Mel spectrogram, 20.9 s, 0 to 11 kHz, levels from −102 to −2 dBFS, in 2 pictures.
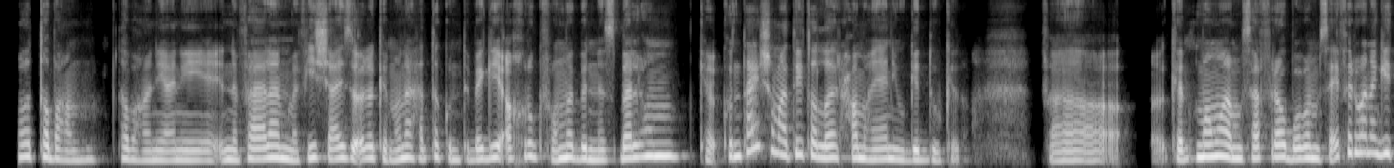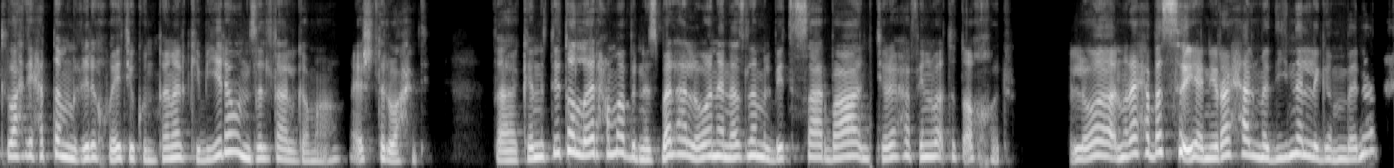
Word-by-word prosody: آه، 245 - +1
طبعًا، 195 -6 -3 0.2
طبعًا، 190 -4 -4
يعني 180 0 -3
إن 190 +1 0
فعلًا 210 +3 +2
ما 200 -4 +2
فيش 220 +4 -2
عايزه 215 +2 +1
أقول 215 - 0
لك 220 -3 -2
إن 180 - -5
أنا 225 +3 +2
حتى 215 +3 -6
كنت 195 -3 -7
باجي 205 +4 0
أخرج 230 +2 -3
فهم 210 +4 +2
بالنسبة 200 0 0
لهم 255 +1 +2
ك - - -8
كنت 250 +3 -3
عايشه 375 -2 -2
مع 280 - 0
تيته 280 -1 -2
الله 225 -2 +3
يرحمها 220 -3 0
يعني 200 0 0
وجدو 185 0 -3
وكده، 165 - -14 0.5
فكانت 180 +4 -6
ماما 245 +1 +6
مسافره 215 +2 0
وبابا 215 -1 +2
مسافر 245 +9 -1
وأنا 320 -2 -1
جيّت 295 -1 -1
لوحدي 255 +1 0
حتى 260 +2 -2
من 230 - +5
غير 210 +2 +1
أخواتي 210 -1 0
كنت 185 0 -6
أنا 225 - +4
الكبيرة 230 - -1
ونزلت 215 -8 +1
على 195 - -1
الجامعة، 170 +2 -8
عِشت 195 +2 -4
لوحدي 160 -4 -4 0.5
فكانت 180 +7 +1
تيته 315 +3 +2
الله 280 -4 +4
يرحمها 300 +2 +1
بالنسبة 200 -3 +1
لها 290 - 0
اللي 235 -6 +2
هو 245 - +3
أنا 255 -1 +4
نازله 240 +4 +2
من 245 - +5
البيت 210 +1 -2
الساعة 235 +2 -3
16:00 235 +4 +1
أنتِ 210 -1 -5
رايحه 245 +4 -1
فين 235 0 0
الوقت 245 -1 -1
اتأخر؟ - - -9 0.4
اللي 205 +1 +1
هو 245 - +1
أنا 245 -4 +2
رايحه 310 +1 +2
بس 330 +2 +3
يعني 225 - +6
رايحه 285 +6 +2
المدينة 235 +1 +2
اللي 255 -6 +2
جنبنا. 205 - -1
220 Hz, 225 wpm, -21 LUFS, 195-255 Hz, 0.5 s, ماما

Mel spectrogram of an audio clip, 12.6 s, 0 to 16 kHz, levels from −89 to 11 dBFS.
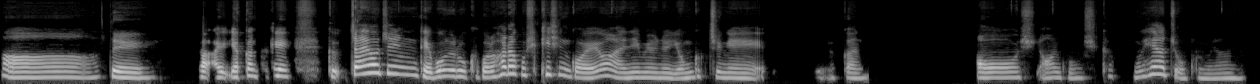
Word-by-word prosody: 아 210 -2 +1
네. 205 -3 +3 0.4
아 225 - +6 0.2
약간 240 +4 +3
그게 260 -2 +2 0.3
그 - - -1
짜여진 340 -3 +5
대본으로 235 +1 +3
그걸 220 +2 -1
하라고 330 -2 +4
시키신 300 -2 -4
거예요? 210 +6 +1
아니면은 200 -3 -2
연극 205 +7 -5
중에 195 -4 -4 0.5
그 215 - -19
약간 190 0 -7 1.1
어씨 205 +1 -1
아이고 195 -1 -8
시켰 215 +6 -19 0.2
뭐 220 +2 -8
해야죠 310 - -1
그러면. 180 0 -8
210 Hz, 245 characters per minute, -21 LUFS, 195-255 Hz, 1.1 s, 아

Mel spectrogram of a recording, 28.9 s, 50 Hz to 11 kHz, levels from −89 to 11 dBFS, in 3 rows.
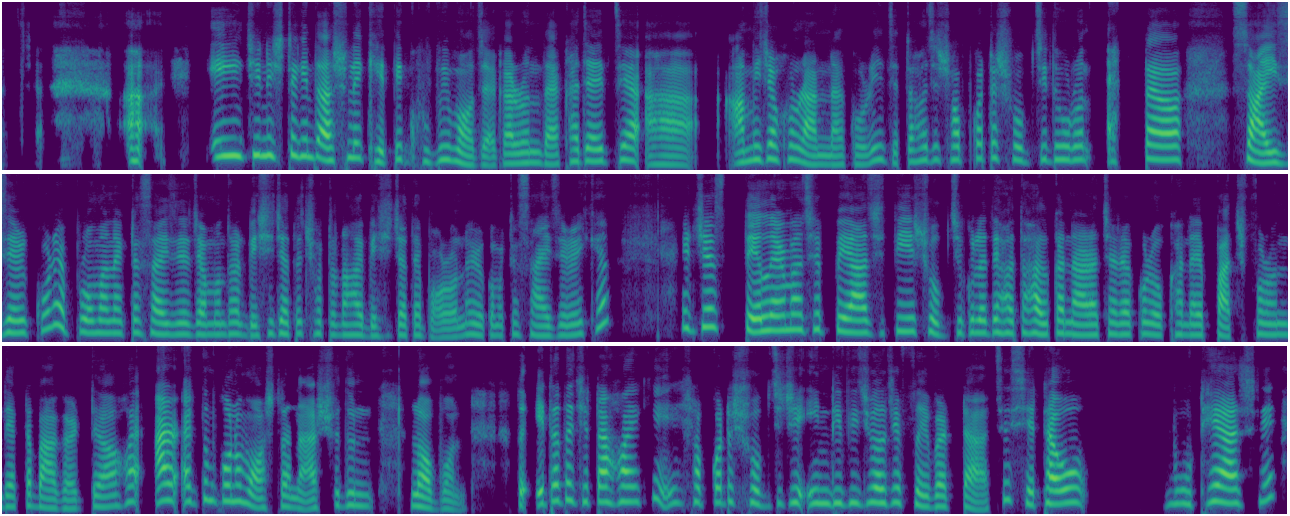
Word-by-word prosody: আচ্ছা। - - -32 0.7
আ - - +7 0.7
এই 335 - +7 0.2
জিনিসটা 340 0 +2
কিন্তু 310 -3 +3
আসলে 295 +4 -1
খেতে 225 +4 -1
খুবই 230 +4 -5
মজা। 165 -4 -1
কারণ 195 +2 +1
দেখা 180 +6 -2
যায় 230 0 +3
যে, 260 - 0 0.2
আ - - -3 0.6
আমি 240 +5 0
যখন 265 0 0
রান্না 170 -1 -1
করি 170 +8 -5
যেটা 210 +3 -8
হয় 250 +1 -5
যে 255 - -7
সবকটা 285 +3 -2
সবজি 250 0 -5
ধরুন 260 0 -1 0.2
একটা 275 - 0 0.7
সাইজের 205 +4 +5
করে, 330 +6 -1
প্রমাণ 235 -2 0
একটা 240 +2 -6
সাইজের। 210 -1 0
যেমন 205 0 -2
ধরেন 215 -2 -4
বেশি 185 - -6
যাতে 225 0 -2
ছোট 225 - -9
না 200 - -2
হয়, 195 -1 -2
বেশি 180 0 -12
যাতে 195 0 -4
বড় 150 +2 -5
না 185 - -9
হয় 210 - -4
এরকম 190 0 -8
একটা 215 -2 -12
সাইজ 185 -1 -3
এ - - -3
রেখে 220 - -6 0.6
it's 315 - -3
just 350 0 +3 0.2
তেলের 280 +2 +7
মাঝে 300 +1 0
পেঁয়াজ 245 -3 +5 0.2
দিয়ে 265 -1 +1
সবজিগুলো 235 +2 -3
দিয়ে 245 -1 0
হয়তো 235 +1 -3
হালকা 225 +1 +3
নাড়াচাড়া 205 +2 +1
করে 220 -2 -2
ওখানে 200 +1 -6 0.2
পাঁচফোড়ন 205 +4 -1
দিয়ে 205 - -3
একটা 220 - -5
বাগার 170 -2 -1
দেওয়া 200 0 +1
হয়। 295 - +1 0.2
আর 320 - +10
একদম 320 +3 -4
কোন 310 - +4
মসলা 185 +3 -1
না। - - -1
আর 175 - -5
শুধু 235 0 -6
ন - - -5 0.4
লবণ। 165 -6 +1 0.4
তো - - +1
এটাতে 330 -8 +2
যেটা 295 0 +5
হয় 295 0 +5
কি 370 - -7 0.3
সব 290 - 0
কটা 285 +2 0
সবজি 255 -4 -3
যে - - +1 0.2
individual 270 +1 0
যে 280 - 0
ফ্লেভার 210 -3 +1
টা 195 - +2
আছে 235 - -14 0.2
সেটাও 255 +1 +7 0.8
বু 255 - -5
উঠে 280 +6 0
আসলে, 295 +4 -6
235 Hz, 195 wpm, -22 LUFS, 200-270 Hz, 0.8 s, আর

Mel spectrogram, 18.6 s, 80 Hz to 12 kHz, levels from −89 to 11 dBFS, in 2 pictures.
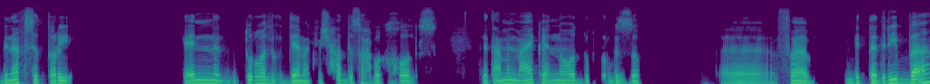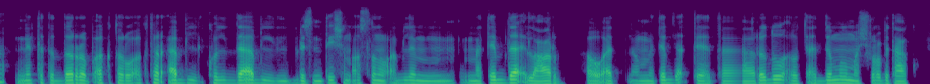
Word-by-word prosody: بنفس 130 +3 0
الطريقة. 115 -2 +1 1.1
كأن 125 +3 +2
الدكتور 105 +4 -2
هو 130 - +3
اللي 120 -3 -3
قدّامك، 110 -1 +1
مش 115 - -9
حد 115 0 -3
صاحبك 115 0 -4
خالص، 105 -2 -4 0.4
تتعامل 125 +5 0
معاه 120 +3 +2
كأنّه 120 -2 -1
هو - - +2
الدكتور 110 -1 -6
بالضبط، 105 -1 -3 0.8
آآ، 100 -1 -3 0.7
فبالتدريب 120 +3 +2
بقى 160 +6 +5
إن 115 - -1
أنت 120 - -3
تتدرّب 120 +1 +3
أكتر 120 -1 0
وأكتر 135 +4 +1
قبل 125 -2 +1
كل 125 -2 -3
ده 120 0 +7
قبل 110 -5 0
الpresentation 115 +3 -2
أصلًا 120 -1 -2
وقبل 120 +2 -3
ام 105 -1 -1
امّا 110 -1 -1
تبدأ 130 +3 +5
العرض 110 -1 +3 0.3
أو - - +2 0.2
ما 110 -1 -3
تبدأ 125 +4 -1
ت - - -1
تعرضوا 105 +5 +1
أو 110 - +1
تقدموا 115 +4 0
المشروع 115 -1 0
بتاعكم، 105 -3 -1
115 Hz, 145 wpm, -26 LUFS, 105-125 Hz, 1.1 s, ده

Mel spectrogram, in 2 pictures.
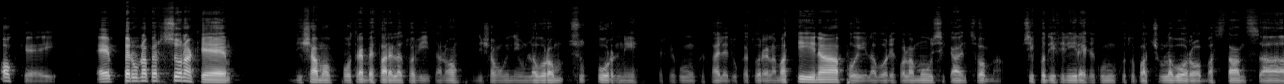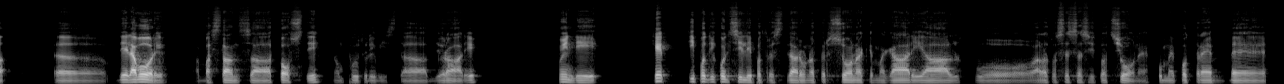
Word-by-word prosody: Okay. 80 -1 -3 0.4
E 135 0 +7
per 165 +4 +7
una 170 +1 +5
persona 170 -2 +5
che 100 -2 +7 0.5
diciamo 95 0 +3
potrebbe 95 +1 0
fare 100 0 +3
la 95 - +1
tua 95 - -8
vita, 90 0 -13
no, 95 0 -7
diciamo 90 0 -11
quindi 90 0 -14
un 90 0 -14
lavoro 95 0 0
su - - -13
turni, 95 -4 -4 0.2
perché 90 - -26
comunque 90 0 -17
fai - - -5
l'educatore - - -9
la 90 - -8
mattina, 110 +2 +5
poi 85 -5 -6
lavori 90 +1 -9
con 90 - -9
la 90 - -3
musica, 95 -1 -4
insomma 80 -2 -7 0.2
si - - -8
può - - -3
definire 95 -2 -3
che 95 - -14
comunque 95 -2 -11
tu - - -18
faccio - - -6
un 90 - -4
lavoro 90 -2 +1
abbastanza, 90 0 -2 0.4
ehm, 85 -1 -4
dei 110 - +3
lavori 110 -6 +8 0.3
abbastanza 90 -2 -1
tosti, - - -2
da - - -28
un 90 - -20
punto 95 +1 -10
di 90 - -11
vista 85 -1 -9
di 80 - -17
orari. - - -2 0.7
Quindi, 95 -5 +1 0.5
che 150 0 +5
tipo 135 0 -1
di 120 -3 -2
consigli 115 -4 0
potresti - - -9
dare 95 -1 +2
a - - -3
una 95 0 -5
persona 100 -2 -2
che 100 - -14
magari 95 0 -1
ha 90 -1 +1
il 90 0 -9
tuo 90 -1 -10
ha - - -4
la - - -4
tua - - -16
stessa - - -8
situazione? - - -6
Come - - -9
potrebbe, 90 -2 -4
95 Hz, 175 wpm, -25 LUFS, 90-100 Hz, 0.7 s, lavori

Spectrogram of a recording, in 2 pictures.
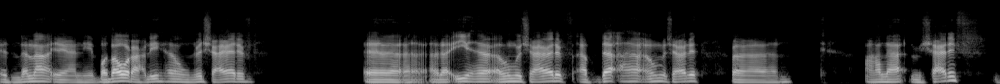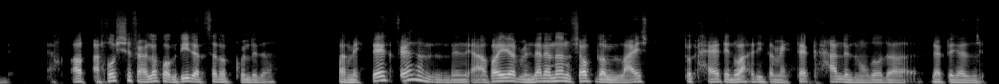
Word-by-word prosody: اللي 110 +1 -3
أنا 140 -1 +2
يعني 105 -1 -2
بادوّر 135 +7 +6
عليها 130 +4 0
ومش 120 +1 -2
عارف 125 -3 +1 0.9
آآ 105 -1 +2
ألاقيها، 130 +3 +2
أو 130 - +1
مش 135 -3 0
عارف 135 +4 +3
أبدأها، 135 +5 +1
أو 130 +2 -1
مش 140 -4 -3
عارف 135 +4 +2 1.7
على 115 +2 +1
مش 110 -3 -6
عارف 185 +2 0 0.8
أ - - +3
أخش 165 +3 0
في 165 - -1
علاقة 130 +5 +2
جديدة، 135 +4 +2
بسبب 120 +1 -3
كل 110 -2 -4
ده. 105 +1 -10 0.6
فمحتاج 140 - +2
فعلًا 110 - -2 0.2
أغيَّر 150 +6 +4
من 110 -2 -2
ده، 140 - +2
لأن 145 +1 +2
أنا 160 -1 +2
مش 145 - -4
هافضل 115 -8 +1
عايش 130 +6 -1 0.3
طول - - -4
حياتي 120 0 0
لوحدي، 120 +1 0
فمحتاج 100 -3 -3
حل 125 0 -2
للموضوع 105 -2 -4
ده 105 +1 -6
بشكل 105 -1 -2
جذري. 100 -1 -4
115 Hz, 140 wpm, -23 LUFS, 105-135 Hz, 1.7 s, بادوّر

